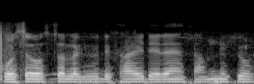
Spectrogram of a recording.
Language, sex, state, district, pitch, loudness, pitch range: Hindi, male, Madhya Pradesh, Umaria, 125 Hz, -17 LUFS, 120-125 Hz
